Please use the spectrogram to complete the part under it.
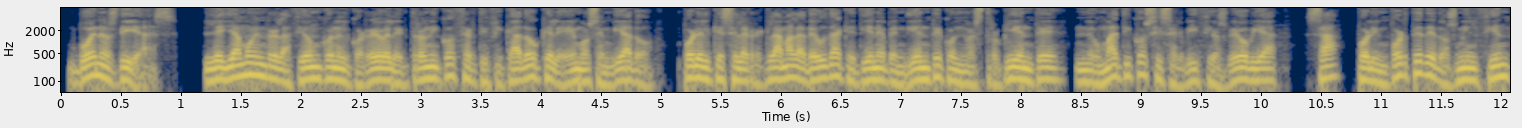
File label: audio call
